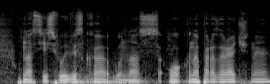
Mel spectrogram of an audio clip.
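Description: With noticeable noise behind him, a man keeps to a moderate speed. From Nizhny Novgorod, Russia. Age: 20s. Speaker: bar manager. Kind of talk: casual chat.

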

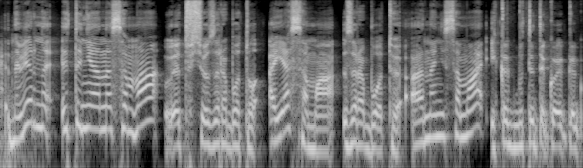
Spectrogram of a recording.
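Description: A woman talks at a fairly quick pace in a fairly high pitch, with very wide pitch swings, very even loudness and hardly any pauses. There is noticeable background noise. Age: 20s. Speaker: podcast co-host, SMM agency owner. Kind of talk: casual chat.

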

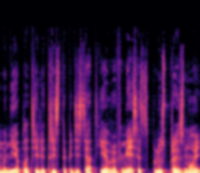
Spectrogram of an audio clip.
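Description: Dry and close with no echo, a woman's dark, mellow voice moves at a moderate pace and medium pitch. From Russian Far East. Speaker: podcast listener, former au pair. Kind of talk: recorded testimony.

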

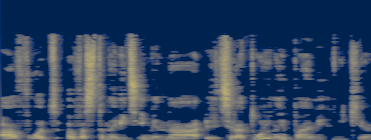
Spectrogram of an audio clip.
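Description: A woman talks fairly slowly at a medium pitch, with ordinary pitch variation. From Armavir, Krasnodar region, Russia. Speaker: podcast host. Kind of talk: casual chat. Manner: animated, informal.

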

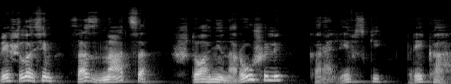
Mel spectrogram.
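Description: Speaking at a fairly slow pace, a man with a medium pitch and a slightly husky edge makes very wide pitch swings.

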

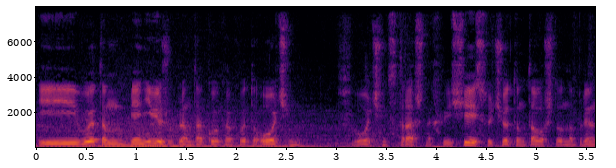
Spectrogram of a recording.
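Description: A man speaks over noticeable background noise. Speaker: podcast host, former police officer. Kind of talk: casual chat.

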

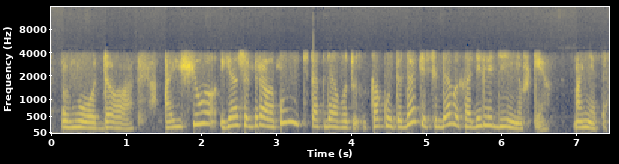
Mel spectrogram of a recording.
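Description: A woman at a medium pitch with very wide pitch swings, very even loudness and a moderate pace. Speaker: radio caller. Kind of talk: casual phone chat. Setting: phone call. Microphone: line drops out, gaps in sound.

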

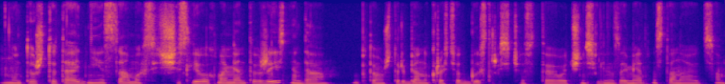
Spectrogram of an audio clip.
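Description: A woman talks at a fairly quick pace in a medium, somewhat breathy voice. Her intonation is monotone and flat, in a dry, close sound with no echo. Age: 30s. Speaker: mother on maternity leave, psychology student. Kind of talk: casual chat.

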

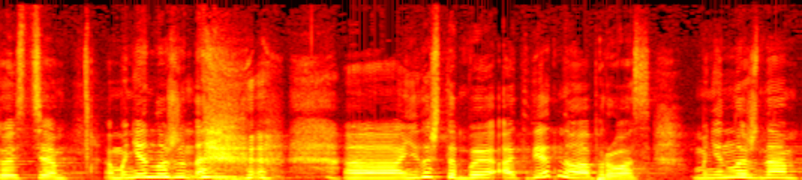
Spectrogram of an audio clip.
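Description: A woman speaks with ordinary pitch variation. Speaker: audience member, artist. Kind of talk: question from audience. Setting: stage with audience.

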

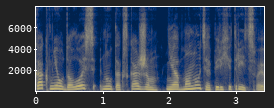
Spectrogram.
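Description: A woman is speaking. Her intonation is lively. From Russia, Surgut. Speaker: online sales and marketing expert. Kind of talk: podcast interview.

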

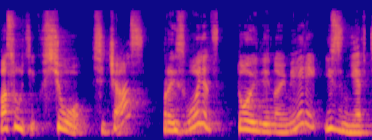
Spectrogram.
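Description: A woman's fairly high, somewhat breathy voice with lively intonation. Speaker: scientist and podcaster. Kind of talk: casual chat.

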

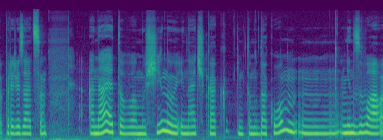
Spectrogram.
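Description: In a very clean recording with a silent background, a woman speaks very slowly at medium pitch, her tone dark and mellow and her intonation fairly even. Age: 30s. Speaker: podcast co-host. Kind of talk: casual chat.

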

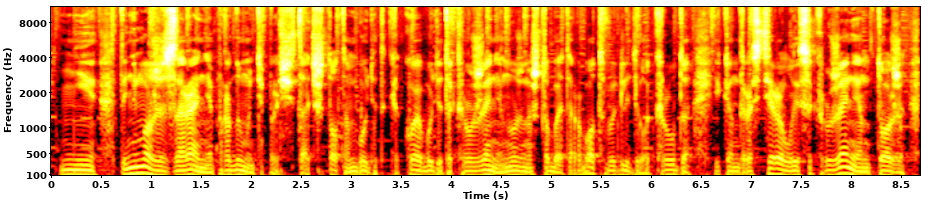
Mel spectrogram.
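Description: A man talks at a very fast pace in a very deep, low pitch with ordinary pitch variation. Noticeable background noise runs underneath. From Russia, Perm Krai. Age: 20s. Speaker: tattoo artist. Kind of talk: casual chat. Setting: studio.

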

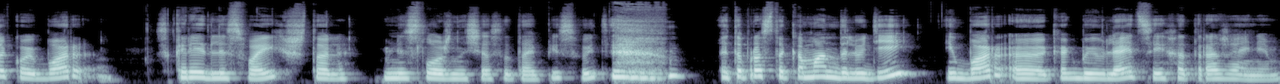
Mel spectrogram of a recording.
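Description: Speaking with an unremarkable speaking voice, a woman keeps a medium pitch, ordinary pitch variation and a moderate pace. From Belarus. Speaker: bar co-founder and former cruise ship worker. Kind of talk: casual chat.

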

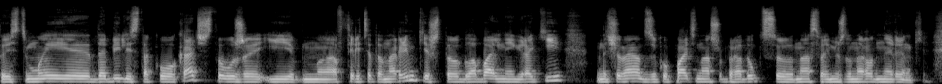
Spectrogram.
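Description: A man's medium-pitched voice, an ordinary speaking voice, with fairly even intonation, very even loudness and a moderate pace. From Moscow, Russia. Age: 30s. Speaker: oil company founder. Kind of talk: interview conversation.

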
